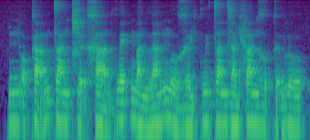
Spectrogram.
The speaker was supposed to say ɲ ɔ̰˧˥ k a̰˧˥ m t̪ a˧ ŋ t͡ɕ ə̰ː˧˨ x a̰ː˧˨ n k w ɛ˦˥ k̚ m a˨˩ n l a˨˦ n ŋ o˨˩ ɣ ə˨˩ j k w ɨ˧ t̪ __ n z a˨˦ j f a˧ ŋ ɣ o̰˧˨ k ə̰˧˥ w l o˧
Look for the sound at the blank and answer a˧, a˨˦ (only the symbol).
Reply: a˧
